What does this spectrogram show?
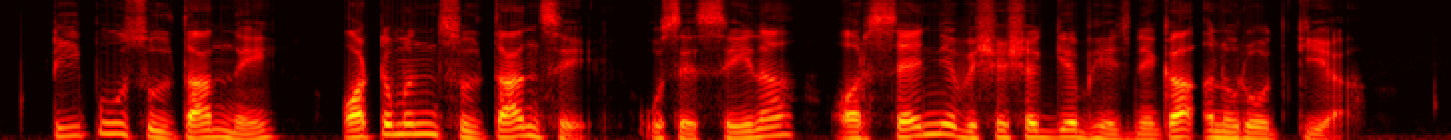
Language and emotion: Hindi, neutral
